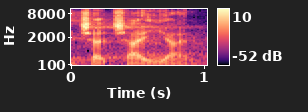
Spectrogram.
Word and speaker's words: Chachayen: You pronounce it with like if it was a UN at the end. So you would say Chachayan. Chachayen.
